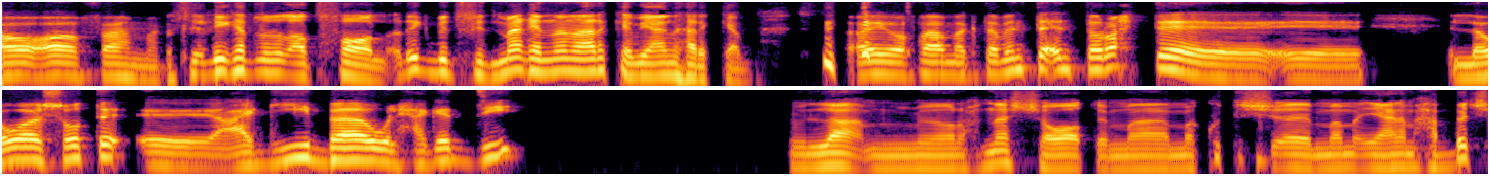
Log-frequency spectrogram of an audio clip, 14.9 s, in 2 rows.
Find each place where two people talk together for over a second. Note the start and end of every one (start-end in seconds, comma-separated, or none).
none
